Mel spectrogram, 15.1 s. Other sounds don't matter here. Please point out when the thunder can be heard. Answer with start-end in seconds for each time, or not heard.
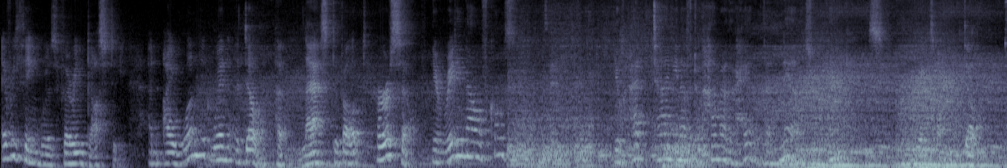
7.6-10.7.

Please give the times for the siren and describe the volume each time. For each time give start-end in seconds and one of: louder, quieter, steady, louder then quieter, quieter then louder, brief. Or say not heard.
not heard.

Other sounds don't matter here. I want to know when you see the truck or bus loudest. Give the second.
14 s.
